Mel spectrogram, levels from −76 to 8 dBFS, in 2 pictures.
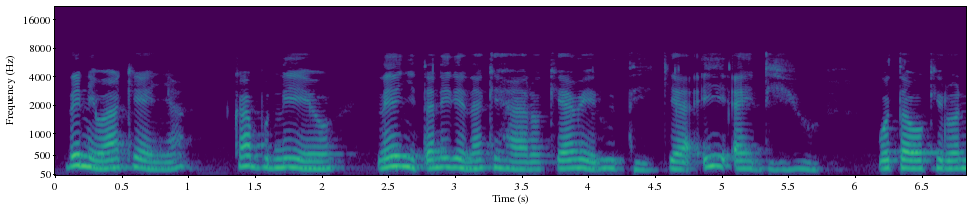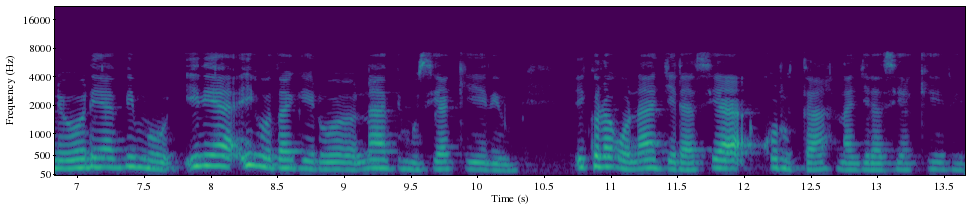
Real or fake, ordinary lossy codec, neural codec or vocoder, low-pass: real; none; none; 7.2 kHz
